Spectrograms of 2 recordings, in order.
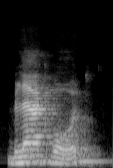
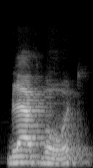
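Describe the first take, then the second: Both takes have the same delivery.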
